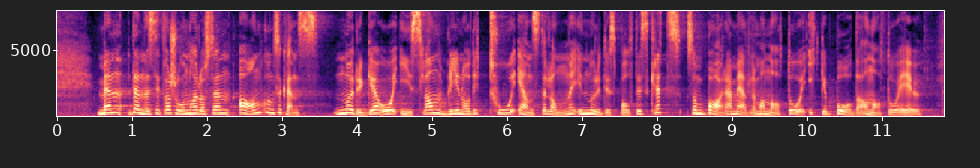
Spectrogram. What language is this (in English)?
Norwegian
